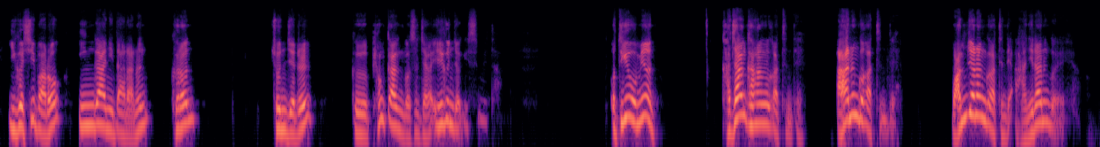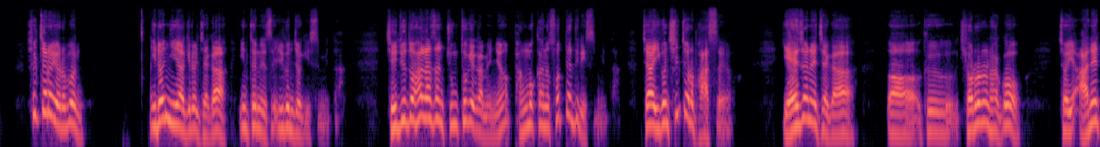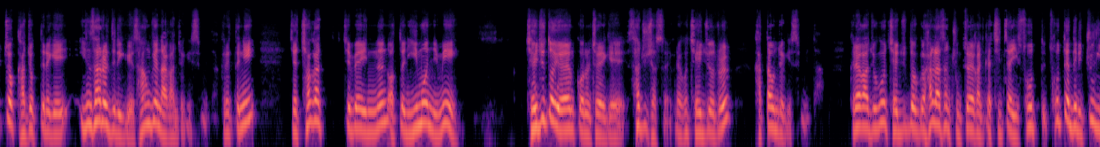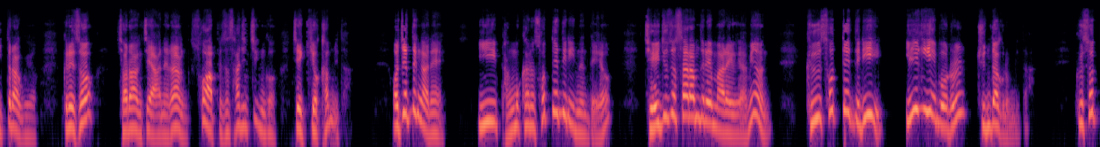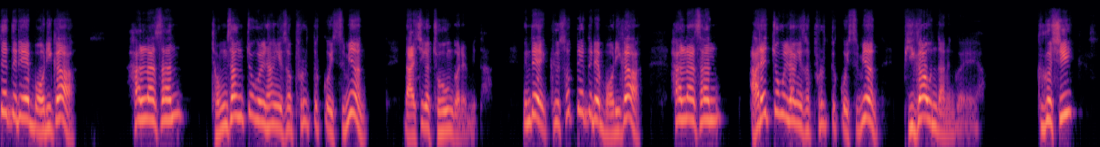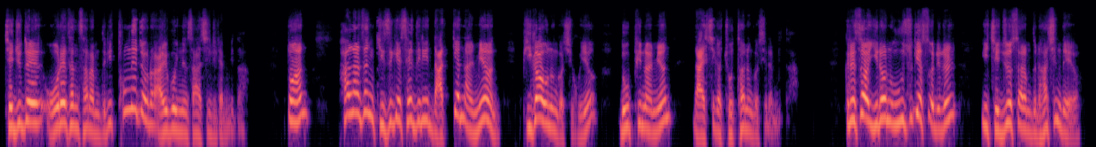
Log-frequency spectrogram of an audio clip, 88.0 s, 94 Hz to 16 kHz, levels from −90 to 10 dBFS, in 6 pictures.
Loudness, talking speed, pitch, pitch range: -22 LUFS, 325 characters per minute, 210 Hz, 175-250 Hz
